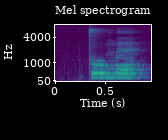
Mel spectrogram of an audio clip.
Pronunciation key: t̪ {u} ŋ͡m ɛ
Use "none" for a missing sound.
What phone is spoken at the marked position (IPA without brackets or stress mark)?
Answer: o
